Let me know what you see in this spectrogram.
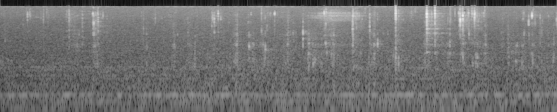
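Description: A person chewing a mouthful of sesame chicken, small wet chewing clicks over a steady low hum in the room.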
